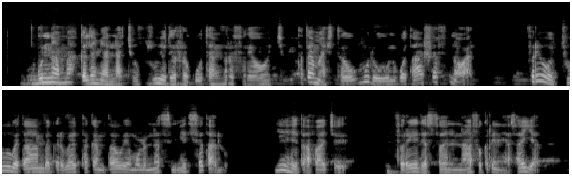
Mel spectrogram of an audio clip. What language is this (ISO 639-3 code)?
amh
